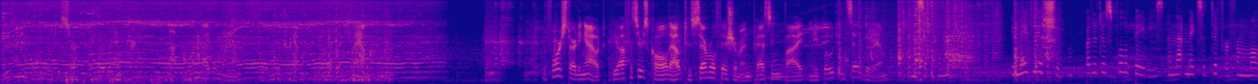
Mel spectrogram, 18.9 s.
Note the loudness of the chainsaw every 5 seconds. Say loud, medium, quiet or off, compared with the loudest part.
loud, medium, medium, medium.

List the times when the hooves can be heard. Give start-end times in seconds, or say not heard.
0.0-5.9, 10.1-15.9.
